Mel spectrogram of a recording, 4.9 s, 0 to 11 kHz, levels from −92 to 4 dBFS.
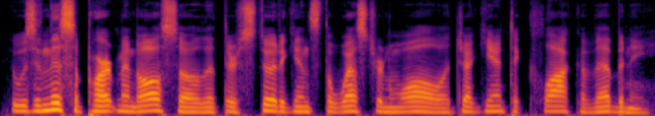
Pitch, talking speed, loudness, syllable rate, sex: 140 Hz, 220 wpm, -21 LUFS, 5.9 syllables/s, male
